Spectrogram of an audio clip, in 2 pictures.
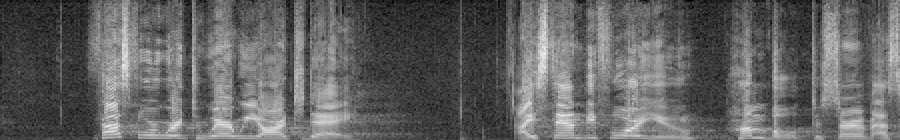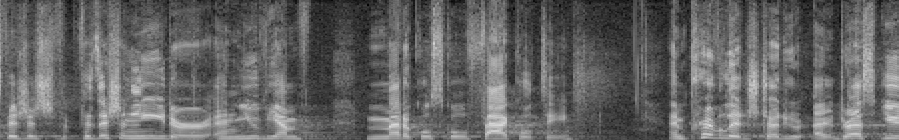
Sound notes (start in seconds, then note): none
